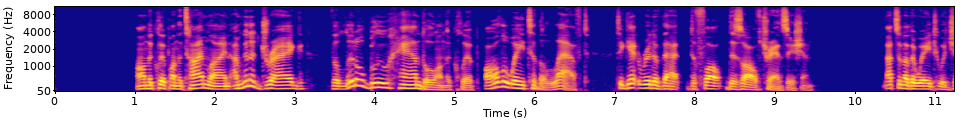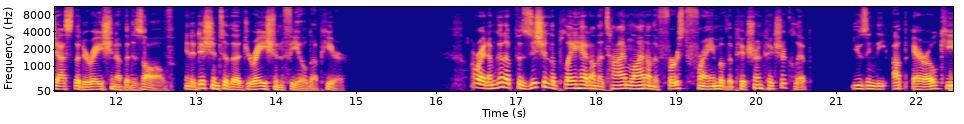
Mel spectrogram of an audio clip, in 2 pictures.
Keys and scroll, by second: 21.8 Up.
